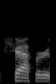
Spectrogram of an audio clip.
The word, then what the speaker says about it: Shaffer: I've got Mick Shaffer, M-I-C-K. Last name is spelled S-H-A-F-F-E-R. Looks like Shaffer. It's pronounced Shaffer because my parents were obstinate.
